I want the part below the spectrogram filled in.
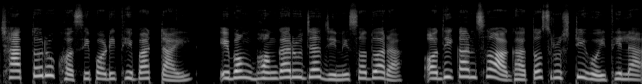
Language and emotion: Odia, neutral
